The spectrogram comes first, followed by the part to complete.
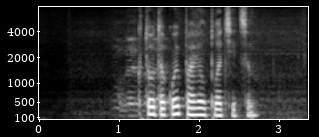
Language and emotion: Russian, neutral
